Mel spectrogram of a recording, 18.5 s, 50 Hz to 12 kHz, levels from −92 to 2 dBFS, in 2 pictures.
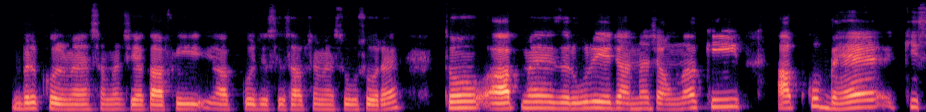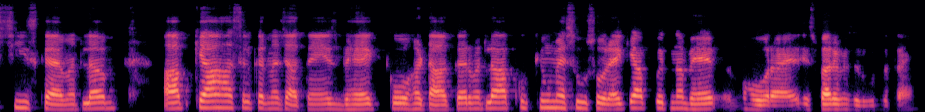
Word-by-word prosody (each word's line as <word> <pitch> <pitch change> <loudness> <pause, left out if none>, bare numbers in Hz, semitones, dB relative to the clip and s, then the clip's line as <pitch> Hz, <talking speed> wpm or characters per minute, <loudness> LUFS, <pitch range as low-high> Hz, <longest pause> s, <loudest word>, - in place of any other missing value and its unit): बिल्कुल 165 -2 +2
मैं 145 0 -1
समझ 145 0 -6
गया, 145 -1 +1
काफ़ी 150 +4 +1
आपको 145 +1 -2
जिस 145 0 -6
हिसाब 140 -1 -1
से 155 - -6
महसूस 145 0 -5
हो 145 - +4
रहा 145 +3 0
है। 175 - -2 0.5
तो 190 +1 +5 0.2
आप 165 +1 +10
मैं 185 0 +2
ज़रूर 170 +2 +1
ये 180 -1 +5
जानना 170 -1 -1
चाहूँगा 160 +2 -2 0.2
कि 220 0 +1 0.4
आपको 180 +6 +2
भय 195 +8 +4
किस 210 -2 -6
चीज़ 190 -4 -8
का - - +2
है? 145 -1 +3
मतलब 165 +4 -2 0.5
आप 175 +1 +2
क्या 190 -2 +4
हासिल 190 -1 -2
करना 170 -2 -4
चाहते 150 0 -4
हैं 150 +1 -4
इस 155 - -8
भय 145 +1 -1 0.2
को 165 -1 0
हटाकर 150 +3 -1
मतलब 175 +2 -2
आपको 175 +2 -3
क्यों 195 -1 -4
महसूस 185 -2 -3
हो 165 - +1
रहा 150 - +1
है 150 - +1
कि 175 - -6
आपको 180 0 -2
इतना 175 +1 -5
भय 155 0 0 0.4
हो 135 -1 -1
रहा 135 -1 0
है? 135 +1 -3
इस 145 - -16
बारे 150 0 +5
में 150 0 -10
ज़रूर 130 -2 -12
बताएँ। - - -12
165 Hz, 185 wpm, -23 LUFS, 145-180 Hz, 0.5 s, आप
